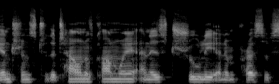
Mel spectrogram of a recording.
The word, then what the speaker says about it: Conwy: next up on the list of the Northwest Four is Conwy Castle, and that's Conwy without an A, which is also a weird pronunciation. I used to call it Conwy.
